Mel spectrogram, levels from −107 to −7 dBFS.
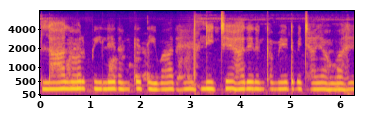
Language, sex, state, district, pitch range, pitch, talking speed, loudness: Hindi, female, West Bengal, Alipurduar, 225-240 Hz, 230 Hz, 145 wpm, -21 LUFS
